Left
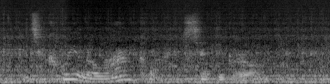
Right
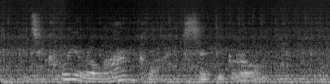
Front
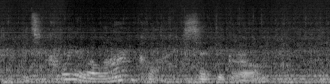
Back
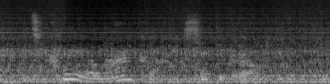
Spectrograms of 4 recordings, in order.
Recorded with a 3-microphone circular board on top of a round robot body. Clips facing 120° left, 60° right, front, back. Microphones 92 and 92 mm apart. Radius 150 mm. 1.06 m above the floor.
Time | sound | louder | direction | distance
0.2 | a man speaking | right 1 dB, back 1 dB | 15° left | 3.5 m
